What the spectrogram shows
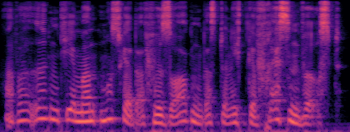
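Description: A woman voicing a playful, bold young girl in a children's adventure story, in a high, lively voice. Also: fairly quick.

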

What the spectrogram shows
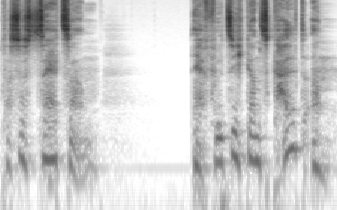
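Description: A cautious young male animal, thoughtful and wary, as a male storyteller puts him on. He speaks quietly and slowly, at times nearly whispering, in a breathy tone. It sounds like a storybook read aloud. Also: medium pitch. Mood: puzzled. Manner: quiet, half-whispered worry. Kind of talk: storybook reading.

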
